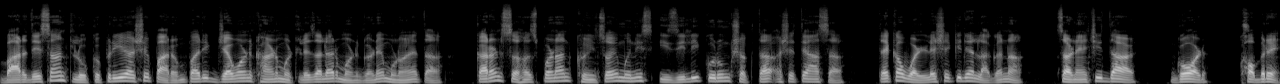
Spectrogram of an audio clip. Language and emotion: Goan Konkani, neutral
